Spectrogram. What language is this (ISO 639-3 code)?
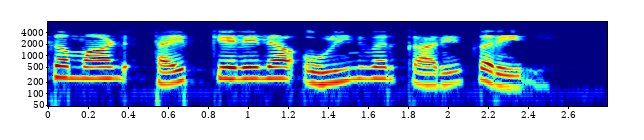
mar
